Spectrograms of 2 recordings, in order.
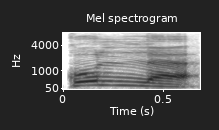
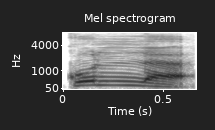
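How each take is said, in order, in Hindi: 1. यह शब्द अंतिम 'a' स्वर पर खत्म होता है। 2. यह शब्द अंतिम 'a' स्वर पर खत्म होता है।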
